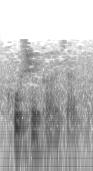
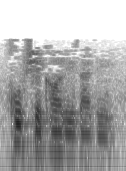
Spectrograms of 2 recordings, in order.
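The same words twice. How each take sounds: First: Sly gloat. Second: Said in the usual way. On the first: Retold or imitated. Profiteer gloating, repeated.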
